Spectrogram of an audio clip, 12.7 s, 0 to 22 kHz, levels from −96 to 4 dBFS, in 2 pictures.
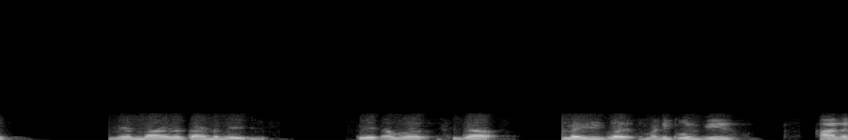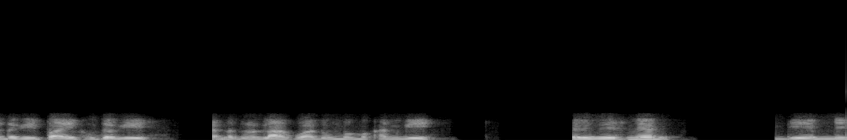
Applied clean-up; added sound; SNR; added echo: none; none; none; reverberation time 0.2 s.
